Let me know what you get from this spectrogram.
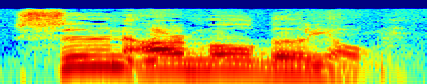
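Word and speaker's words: synarmologeō: It's really kind of an unusual Greek word, and it's only used two times in the New Testament, synarmoglio. That's how it's pronounced, roughly.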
